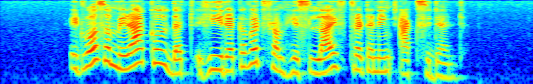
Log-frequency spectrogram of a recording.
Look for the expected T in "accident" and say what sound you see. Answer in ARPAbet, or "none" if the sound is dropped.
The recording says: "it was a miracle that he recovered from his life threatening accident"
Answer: T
